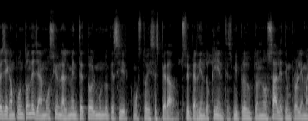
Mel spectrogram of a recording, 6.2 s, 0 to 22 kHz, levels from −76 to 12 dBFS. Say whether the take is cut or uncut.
cut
